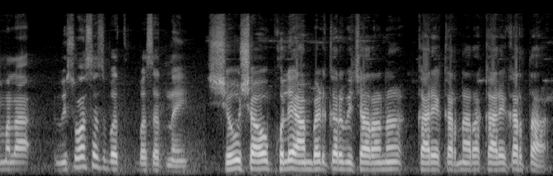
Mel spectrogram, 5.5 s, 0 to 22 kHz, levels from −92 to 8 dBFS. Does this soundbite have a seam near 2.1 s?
yes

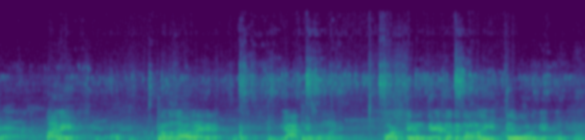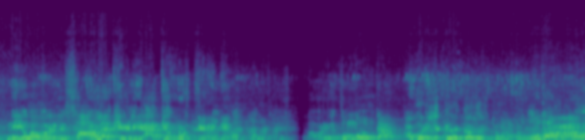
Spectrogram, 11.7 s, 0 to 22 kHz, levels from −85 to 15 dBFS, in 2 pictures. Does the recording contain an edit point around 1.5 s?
no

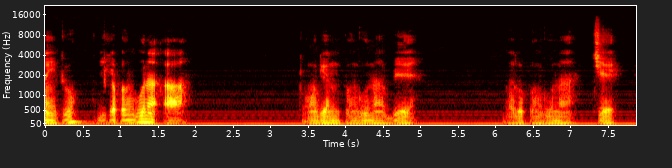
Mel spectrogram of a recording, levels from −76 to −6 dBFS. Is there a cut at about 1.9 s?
no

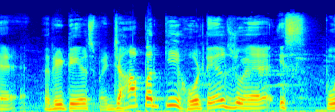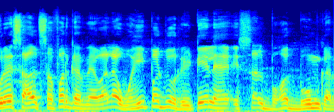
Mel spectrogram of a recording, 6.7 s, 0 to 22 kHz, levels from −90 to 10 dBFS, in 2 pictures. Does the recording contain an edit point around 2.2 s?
no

